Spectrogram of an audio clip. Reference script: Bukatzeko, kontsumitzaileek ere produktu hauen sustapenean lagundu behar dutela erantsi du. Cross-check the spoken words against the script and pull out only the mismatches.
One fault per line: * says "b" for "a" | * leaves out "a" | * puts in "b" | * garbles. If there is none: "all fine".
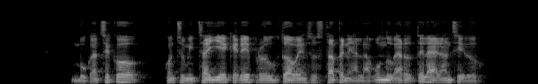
all fine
